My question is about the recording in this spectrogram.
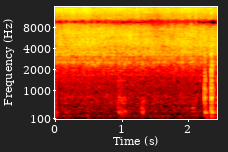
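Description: Diced vegetable frying in hot oil in a pan: a steady sizzle, with a couple of soft scrapes of a spatula stirring it about a second in.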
